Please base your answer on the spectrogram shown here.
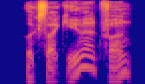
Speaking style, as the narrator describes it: I said softly

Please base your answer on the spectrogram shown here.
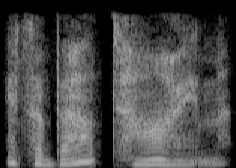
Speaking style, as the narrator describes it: Asterin muttered

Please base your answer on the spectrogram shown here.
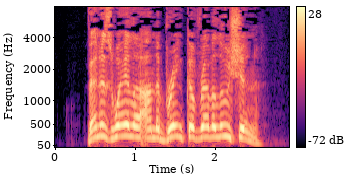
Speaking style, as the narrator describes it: yelled above the noise of the traffic, the honking horns and the milling people

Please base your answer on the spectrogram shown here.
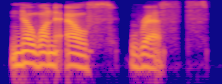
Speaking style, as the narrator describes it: Manon said coldly

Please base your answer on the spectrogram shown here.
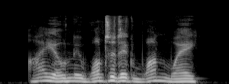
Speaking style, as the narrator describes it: he growled

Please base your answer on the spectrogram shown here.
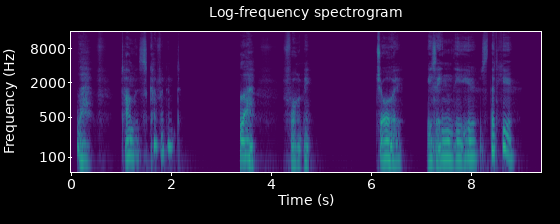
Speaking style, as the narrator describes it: Softly, the giant said

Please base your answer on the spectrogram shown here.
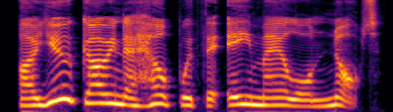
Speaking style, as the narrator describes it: the old man barks

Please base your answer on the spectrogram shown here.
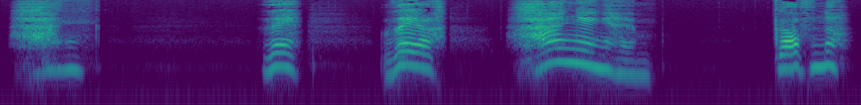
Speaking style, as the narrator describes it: she gasped out

